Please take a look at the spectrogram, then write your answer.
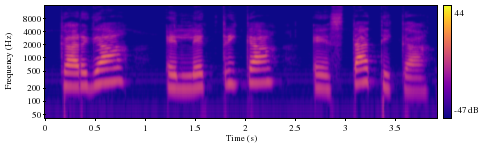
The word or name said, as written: carga electrica estatica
